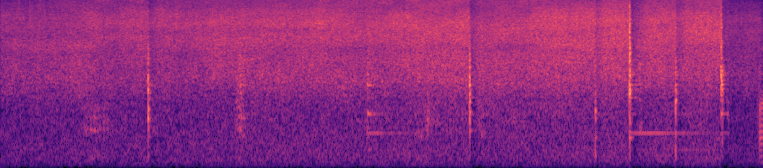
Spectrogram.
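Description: Chopped tomatoes and green chillies sizzling in hot oil in a large metal pot, stirred with a perforated metal ladle that clicks and scrapes against the pot a few times, once or twice with a brief metallic ring.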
